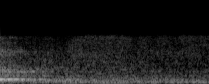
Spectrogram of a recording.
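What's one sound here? A cloth rubs across a chalkboard.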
